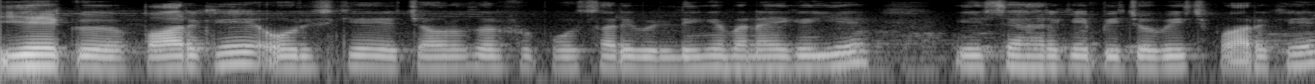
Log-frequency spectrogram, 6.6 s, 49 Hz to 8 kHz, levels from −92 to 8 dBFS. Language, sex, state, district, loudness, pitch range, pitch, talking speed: Hindi, male, Haryana, Rohtak, -22 LUFS, 130-140 Hz, 135 Hz, 190 wpm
